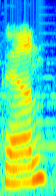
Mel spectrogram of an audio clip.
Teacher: A full description of the t sound at the beginning of the word, like ten, is as a voiceless alveolar stop.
